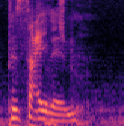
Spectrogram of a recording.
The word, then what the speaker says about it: Poseidon: Poseidon.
